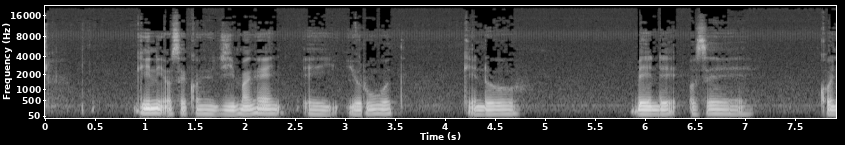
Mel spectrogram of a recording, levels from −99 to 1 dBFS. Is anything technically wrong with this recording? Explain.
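No, nothing stood out as technically wrong when listening to this speech recording.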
